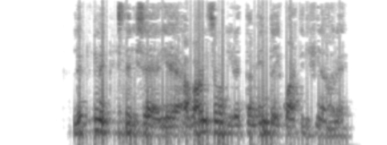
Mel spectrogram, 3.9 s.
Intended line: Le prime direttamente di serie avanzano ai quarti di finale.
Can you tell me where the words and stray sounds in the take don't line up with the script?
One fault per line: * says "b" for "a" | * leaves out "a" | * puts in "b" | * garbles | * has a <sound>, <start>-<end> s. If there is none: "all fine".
* says "teste" for "direttamente"
* puts in "direttamente"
